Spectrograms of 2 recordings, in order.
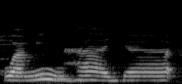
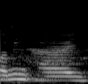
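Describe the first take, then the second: First: The last word ends on a lengthened a vowel. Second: The last word ends abruptly on a consonant. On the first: The speaker calls it right. "dibaca satu baris" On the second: The speaker calls it wrong.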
